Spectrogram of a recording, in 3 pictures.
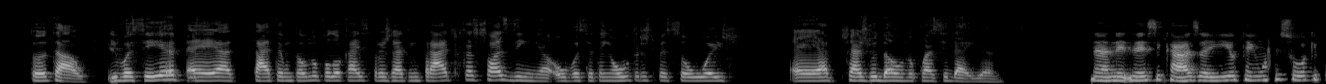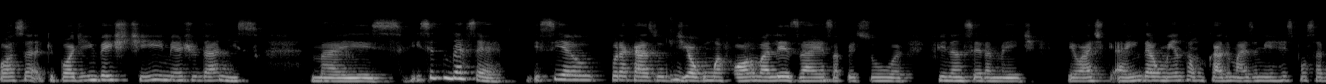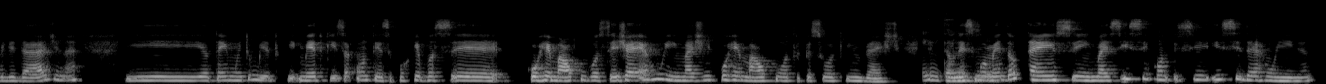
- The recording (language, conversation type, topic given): Portuguese, advice, Como posso parar de pular entre ideias e terminar meus projetos criativos?
- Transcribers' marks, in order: other background noise; tapping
